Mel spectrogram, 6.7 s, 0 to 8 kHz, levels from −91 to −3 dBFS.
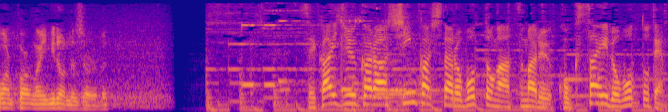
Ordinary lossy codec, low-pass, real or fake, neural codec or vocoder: MP3, 32 kbps; 7.2 kHz; real; none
